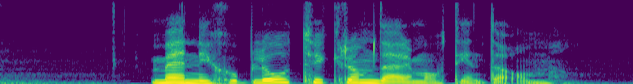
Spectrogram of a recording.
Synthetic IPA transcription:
mɛnːɪɧʊbluːd̪̚t̪ʰʏkːəɾɔmd̪æɾɛmuːt̪ɪnt̪ə̰ɔ̰m

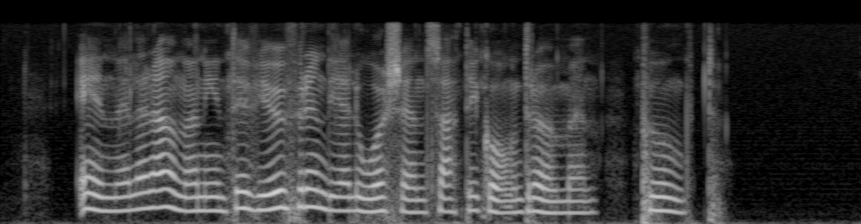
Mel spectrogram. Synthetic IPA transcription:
ʔɛnɛlːəɾanːanɪnt̪ɛɾvjʉ̟ːfœɾɛnd̪eːloːʂɛnsat̪ːɪɡɔŋːd̪ɾœmːən | pʰɵŋkt̪

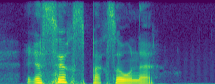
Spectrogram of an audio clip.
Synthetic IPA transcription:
ʁɛsʉʁspæʁsuːnə̰ʁ

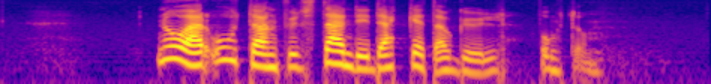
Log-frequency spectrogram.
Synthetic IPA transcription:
noːæːɾʔuːt̪ɑnfʉlst̪ɛnd̪ɪd̪ɛkət̪ɑːʋɡʉlpʰʊŋkt̪ʊ̰m

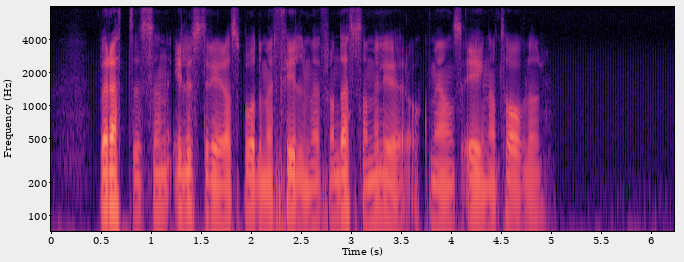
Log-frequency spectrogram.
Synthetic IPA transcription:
b̥ɛɾɛt̪ʰːəlsənɪlːɵst̪ɾeːɾasboːd̪əmɛfɪlməɾfɾɔnd̪ɛsːamɪljøːə̰ɾɔ̰kmɛhanseːɡnat̪ʰɑːvlʊɾ

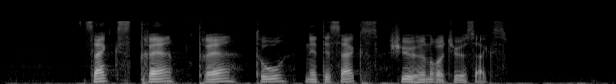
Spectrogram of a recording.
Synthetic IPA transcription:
sɛkst̪ʰʁeːt̪ʰʁeːt̪ʰuːnɪt̪ɪsɛksʃʉːhʉnʁəoːc͡çʉːəsɛ̰ks

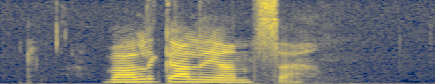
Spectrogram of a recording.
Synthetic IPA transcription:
ʋɑlɡɑlɪɑnsə̰

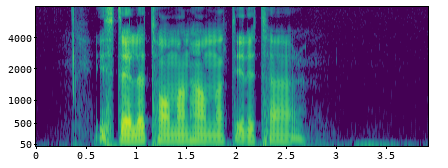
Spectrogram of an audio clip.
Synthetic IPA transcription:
ʔɪst̪ɛlːət̪haɾmanɦamnat̪ɪd̪ɛt̪ʰæːɾ

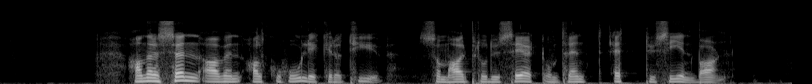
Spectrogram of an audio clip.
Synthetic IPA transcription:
hɑnæːɾsœnɑːʋeːnɑlkʰʊhuːlɪkəɾɔt̪ʰyːʋ | sɔmhɑːɾpʰɾʊd̪ʉseːʈʊmt̪ʰɾɛnt̪ɛt̪ʉsiːnbɑːɳ

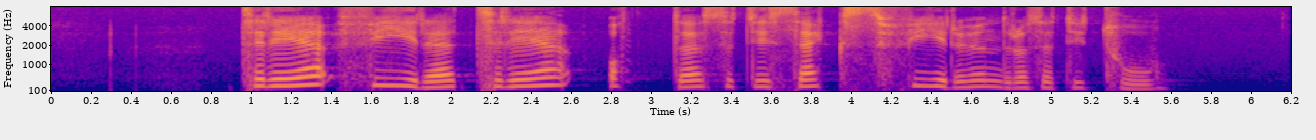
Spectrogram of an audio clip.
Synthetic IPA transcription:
t̪ʰɾeːfiːɾət̪ʰɾeː | ɔt̪əsœt̪ɪsɛksfiːɾəhʉnd̪ɾəoːsœt̪ɪt̪ʰuː

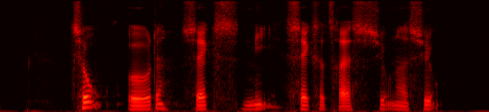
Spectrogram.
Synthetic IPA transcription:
t͡sʰo̝̰ːɔ̽ːɾəseɡ̥snḭːseɡ̥sɒt͡sʰʁasːyʊ̰hunɐðˠɒsyʊ̰

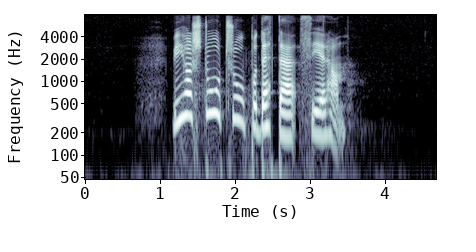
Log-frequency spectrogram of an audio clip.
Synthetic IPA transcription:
ʋiːhɑːʃʈuːʈʰɾuːpʰoːd̪ɛt̪əsiːəɾhɑ̰n

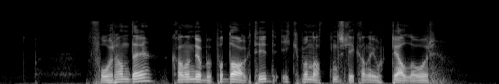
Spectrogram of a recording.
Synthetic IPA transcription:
foːɾhɑnd̪ɛːkʰɑnhɑnjɔbːəpʰɔd̪ɑːɡt̪ʰiːd̪ɪkːə̥pʰɔnɑt̪ːn̩ʂɭiːkhɑnʔæ̰ːɾjʊʈːɪːɑlːəoːɾ

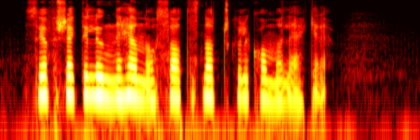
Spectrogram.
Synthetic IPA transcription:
sɔjɑːɡfœʂøːk̚t̪əlɵŋnaɦɛnːəɔsɑːat̪̚d̪ɛsnɑːʈskɵlːəkʰɔmːalɛ̰ːka̰ɾə̰

